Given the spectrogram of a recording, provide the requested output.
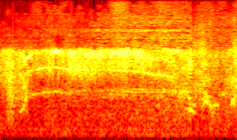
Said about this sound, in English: Hear that screaming inside the capsule? And all three pair air cushion that will kick up the dust. It's a very soft landing despite the sporty. They're screaming their heads off. It was distorting the audio. They were screaming so loud.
